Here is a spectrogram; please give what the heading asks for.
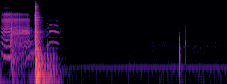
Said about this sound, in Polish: Kolejne drzwi zamykają się.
